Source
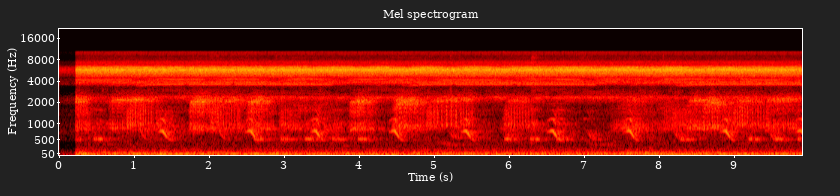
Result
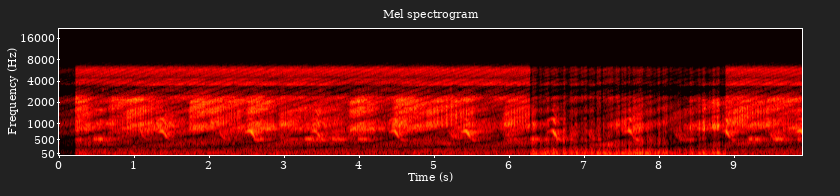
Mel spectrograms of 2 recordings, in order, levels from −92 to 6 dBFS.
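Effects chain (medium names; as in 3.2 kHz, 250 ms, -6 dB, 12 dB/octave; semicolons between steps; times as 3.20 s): 6.28–8.88 s: tilt EQ -4.5 dB/octave; compressor with a negative ratio -25 dBFS, ratio -1; cabinet simulation 230–2900 Hz, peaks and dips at 230 Hz -7 dB, 400 Hz +4 dB, 570 Hz -5 dB, 980 Hz +5 dB, 1.6 kHz +5 dB, 2.6 kHz -7 dB; Shepard-style flanger rising 0.68 Hz; trim +3.5 dB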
